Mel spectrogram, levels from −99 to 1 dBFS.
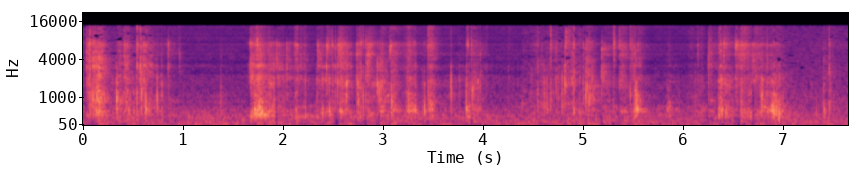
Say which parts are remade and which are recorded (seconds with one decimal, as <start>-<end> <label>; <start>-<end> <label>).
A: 0.0-0.7 recorded; 0.7-4.4 remade; 4.4-5.1 recorded; 5.1-6.9 remade; 6.9-7.7 recorded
